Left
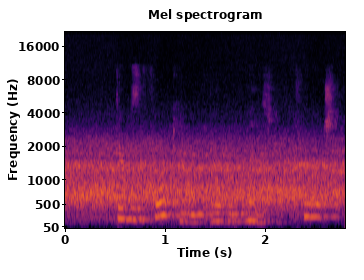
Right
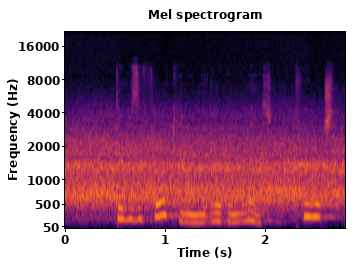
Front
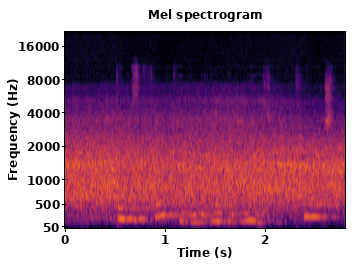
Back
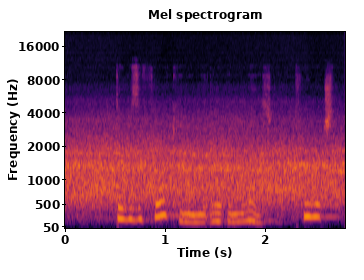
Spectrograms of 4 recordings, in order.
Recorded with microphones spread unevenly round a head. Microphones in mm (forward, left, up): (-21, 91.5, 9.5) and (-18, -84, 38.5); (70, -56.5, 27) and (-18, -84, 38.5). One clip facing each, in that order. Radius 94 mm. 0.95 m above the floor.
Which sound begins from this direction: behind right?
A woman speaking, at 0.5 s.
